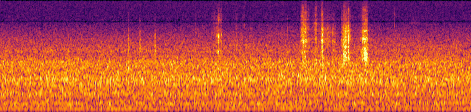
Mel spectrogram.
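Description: Sticky tape crinkles and rustles close by.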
